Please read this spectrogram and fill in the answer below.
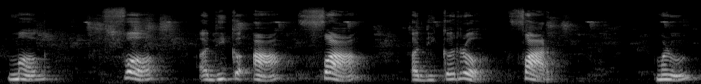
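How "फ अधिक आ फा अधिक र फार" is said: far built from f, long aa and r; sounding out far. Shown as a demonstration. Teacher showing how far is pronounced, sounding it out. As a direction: blend far piece by piece with pauses. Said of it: "असा त्याचा उच्चार होतो".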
